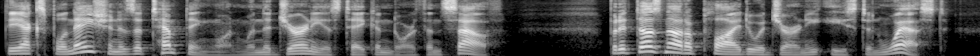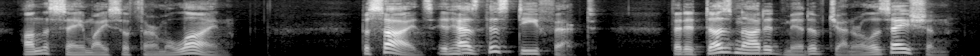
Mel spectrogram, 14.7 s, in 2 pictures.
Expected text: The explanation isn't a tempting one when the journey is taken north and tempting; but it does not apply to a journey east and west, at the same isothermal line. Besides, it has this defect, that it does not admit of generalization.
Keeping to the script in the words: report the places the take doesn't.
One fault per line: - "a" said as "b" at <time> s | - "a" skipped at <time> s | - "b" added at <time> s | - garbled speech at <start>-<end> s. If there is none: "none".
- "isn't" said as "is" at 0.9 s
- "tempting" said as "south" at 3.3 s
- "at" said as "on" at 7.5 s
